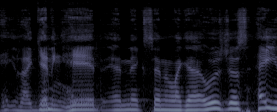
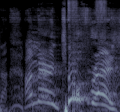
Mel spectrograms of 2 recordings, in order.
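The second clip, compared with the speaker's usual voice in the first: silly joke voice; 5 dB louder than usual. Pretend. Joking odd voice, then "just playing.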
